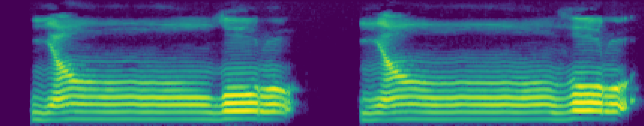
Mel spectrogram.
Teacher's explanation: the ghunna is heavy because the next letter is dha. Dha itself, it's a heavy letter. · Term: heavy ghunna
